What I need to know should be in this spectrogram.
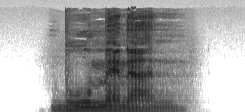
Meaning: dative plural of Buhmann
- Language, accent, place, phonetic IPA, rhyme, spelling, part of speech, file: German, Germany, Berlin, [ˈbuːmɛnɐn], -uːmɛnɐn, Buhmännern, noun, De-Buhmännern.ogg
